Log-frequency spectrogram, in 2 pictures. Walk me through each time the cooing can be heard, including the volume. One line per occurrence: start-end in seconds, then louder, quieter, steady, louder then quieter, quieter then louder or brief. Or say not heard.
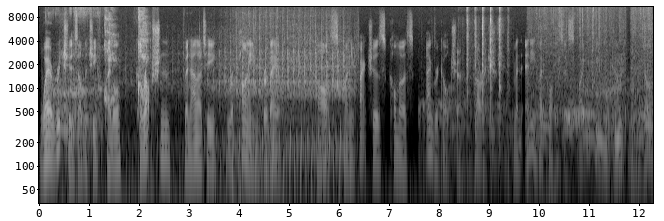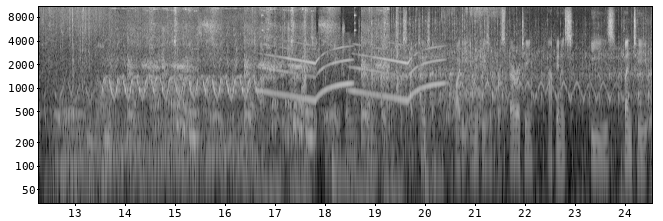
7.5-19.3 louder.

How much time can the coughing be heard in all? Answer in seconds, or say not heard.
2 s.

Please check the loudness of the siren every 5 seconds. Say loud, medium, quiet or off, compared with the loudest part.
off, off, loud, loud, medium.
